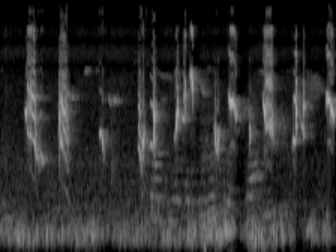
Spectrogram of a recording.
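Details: Caged long-tailed shrike (cendet) singing a fast, irregular run of high, harsh chips and squeaky whistles, about two per second, some notes rising, over a faint low hum.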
